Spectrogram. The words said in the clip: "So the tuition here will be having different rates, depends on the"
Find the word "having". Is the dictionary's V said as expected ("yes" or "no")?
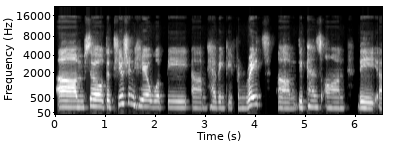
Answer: yes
